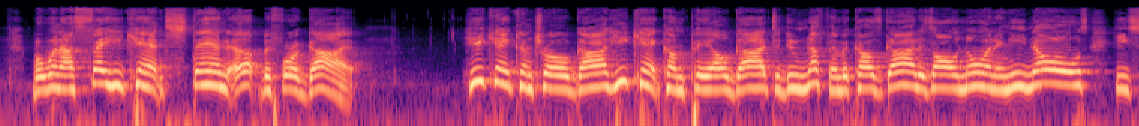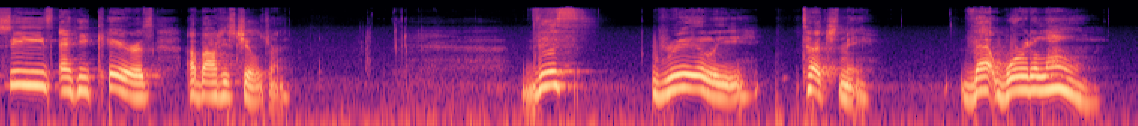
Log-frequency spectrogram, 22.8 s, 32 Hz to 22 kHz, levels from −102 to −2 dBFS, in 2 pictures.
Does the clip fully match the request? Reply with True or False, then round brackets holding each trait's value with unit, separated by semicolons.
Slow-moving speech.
True (115 wpm)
